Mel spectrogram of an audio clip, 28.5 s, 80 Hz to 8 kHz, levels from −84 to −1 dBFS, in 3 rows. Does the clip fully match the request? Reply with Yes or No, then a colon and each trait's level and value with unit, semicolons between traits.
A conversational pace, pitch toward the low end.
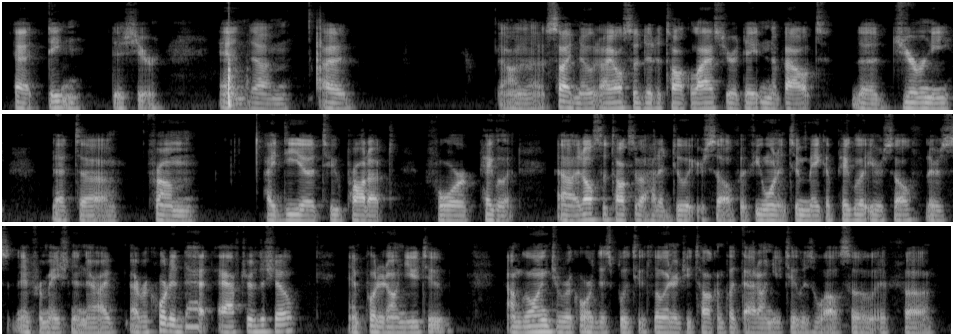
Yes: average, 175 wpm; low, 110 Hz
